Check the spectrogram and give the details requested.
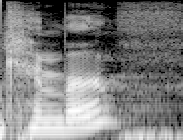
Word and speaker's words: Kimber: I'm Kimber. Hello friends. Happy to be here. I always say my name is like the gun brand. There's a gun brand name Kimber, but I spell it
